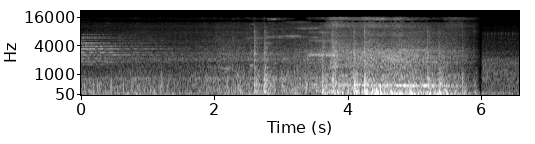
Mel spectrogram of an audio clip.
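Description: A train running close by, getting louder, with wheels clacking over rail joints and a steady whine near its loudest. It cuts off suddenly about six seconds in.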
